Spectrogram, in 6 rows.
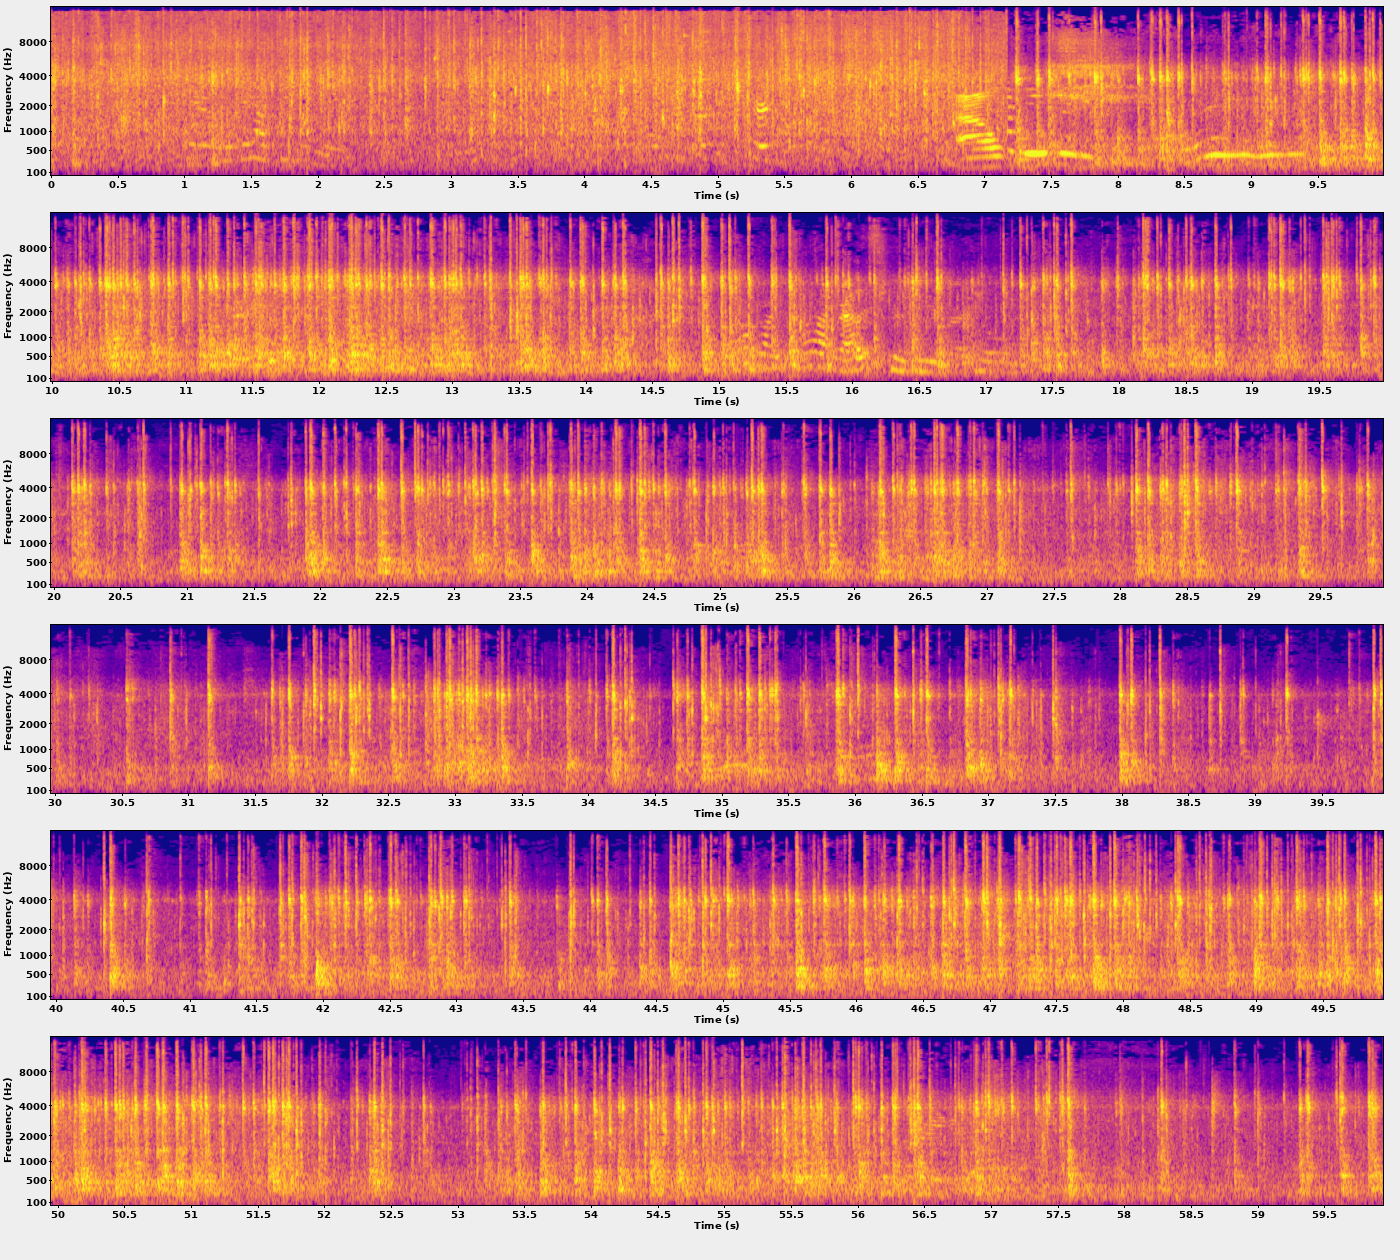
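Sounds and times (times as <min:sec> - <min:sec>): hail clattering on wooden deck: 0:00.0 - 0:59.9
heavy rain: 0:00.0 - 0:59.9.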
